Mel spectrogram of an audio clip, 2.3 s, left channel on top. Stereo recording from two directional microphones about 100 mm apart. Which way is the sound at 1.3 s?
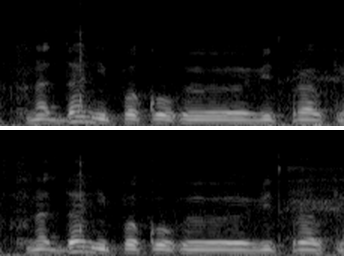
25° left (ahead or behind).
